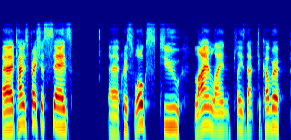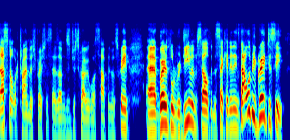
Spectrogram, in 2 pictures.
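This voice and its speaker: A man originally from Pakistan hosting a casual cricket watchalong, reading viewer comments aloud and commenting excitably, often repeating phrases for emphasis. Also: high-pitched, moderate pace, no echo. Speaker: livestream host and cricket commentator.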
